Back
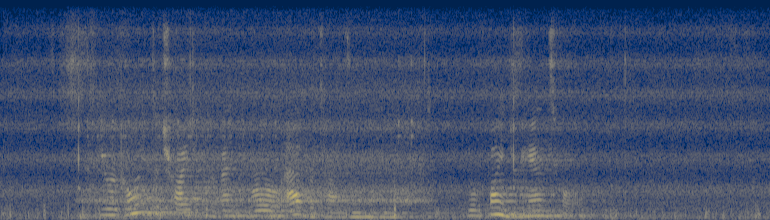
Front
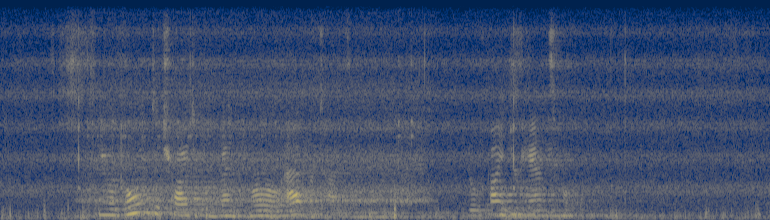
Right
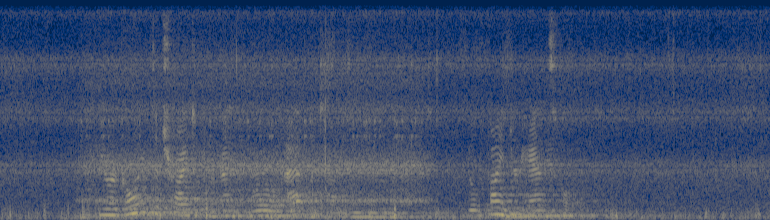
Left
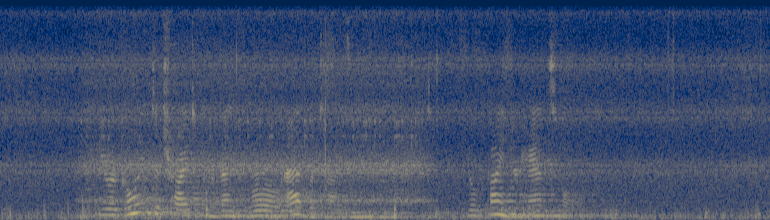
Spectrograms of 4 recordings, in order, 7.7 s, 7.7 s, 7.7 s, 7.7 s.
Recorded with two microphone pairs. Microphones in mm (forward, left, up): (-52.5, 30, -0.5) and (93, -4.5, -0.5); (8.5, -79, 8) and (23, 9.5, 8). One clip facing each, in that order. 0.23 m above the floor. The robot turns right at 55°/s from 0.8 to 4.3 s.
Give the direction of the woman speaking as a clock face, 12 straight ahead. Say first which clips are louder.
Front 2 dB, left 2 dB; 1 o'clock.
